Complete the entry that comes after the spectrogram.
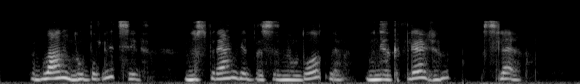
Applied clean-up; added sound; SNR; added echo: neural diffusion model UNIVERSE++.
